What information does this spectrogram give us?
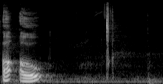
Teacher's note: the apostrophe is not for decoration it's a glottal stop it's a real consonant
